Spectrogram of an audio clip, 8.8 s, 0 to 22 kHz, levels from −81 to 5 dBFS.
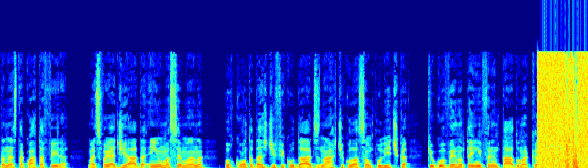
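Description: Right after "o governo tem enfrentado", at about 8.05 s, the speech collapses into loud, harsh broadband noise that runs to the very end at 8.83 s. That's samples built from the wrong bytes: the reader is pairing up each sample's bytes incorrectly, whether shifted by one, swapped or misaligned. The jittery low-order bits end up acting as the loudest part of every value, so you get harsh noise in place of the speech.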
